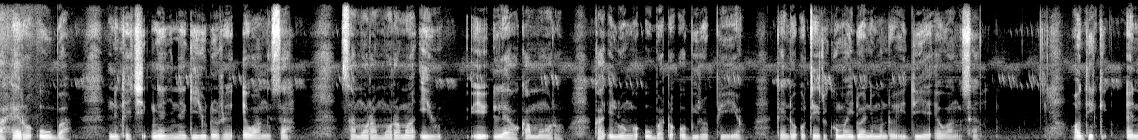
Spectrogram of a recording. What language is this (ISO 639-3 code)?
luo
